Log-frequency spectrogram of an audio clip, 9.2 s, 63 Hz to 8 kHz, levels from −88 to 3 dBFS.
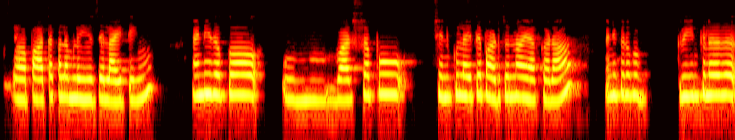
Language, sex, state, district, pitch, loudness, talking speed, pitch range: Telugu, female, Telangana, Karimnagar, 290 Hz, -16 LUFS, 90 wpm, 260-305 Hz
